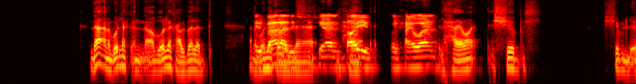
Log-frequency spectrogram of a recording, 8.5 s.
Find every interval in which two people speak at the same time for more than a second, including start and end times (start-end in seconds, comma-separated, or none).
3.4-4.8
